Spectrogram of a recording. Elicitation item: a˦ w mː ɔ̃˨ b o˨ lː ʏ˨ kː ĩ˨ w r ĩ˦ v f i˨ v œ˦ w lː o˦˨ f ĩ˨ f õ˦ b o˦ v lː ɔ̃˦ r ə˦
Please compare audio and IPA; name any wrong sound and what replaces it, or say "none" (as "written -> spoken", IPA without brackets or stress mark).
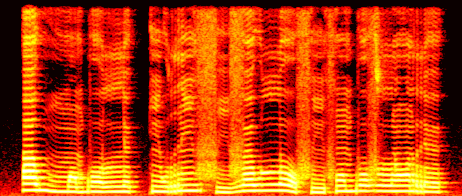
ə˦ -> ʏ˦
